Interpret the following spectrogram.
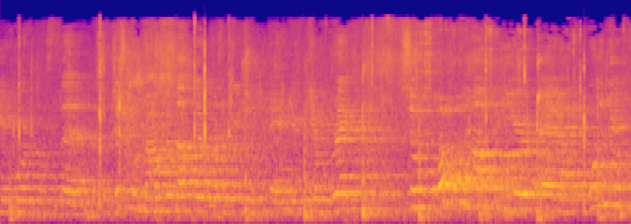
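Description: Balls bouncing on a wooden sports-hall floor, a few scattered thumps, under people's voices talking in the hall.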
